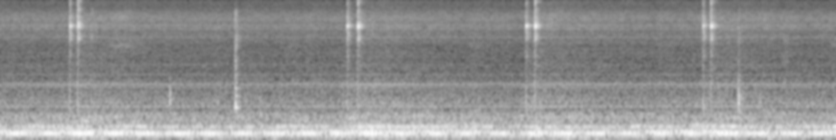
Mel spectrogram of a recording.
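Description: Near silence over a low steady hum, broken by four faint, sharp double clicks about two seconds apart and a few softer ticks.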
